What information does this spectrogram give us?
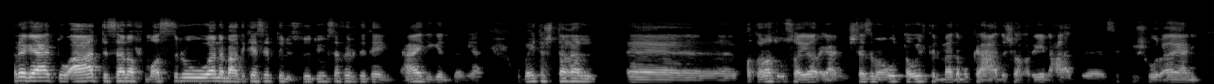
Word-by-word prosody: رجعت 170 -2 +8
وقعدت 155 +2 +6
سَنة 150 0 +4
في - - -9
مصر 160 +3 -2
وأنا 160 -1 +5
بعد 135 -2 +3
كده 145 - -2
سِبت 145 0 -6
الاستوديو 130 +1 -7
وسافرت 135 0 -7
تاني، 115 -4 -7
عادي 135 -4 +1
جدًا 110 -3 -9
يعني. 90 -1 -14 0.3
وبقيت 140 +2 -4
أشتغل، 145 -2 0 0.3
آآ 105 -3 -4
فترات - - -2
قصيرة - - -1
يعني، - - -4
مش 95 - -8
لازم 125 0 -3
عقود 115 +4 -2
طويلة 130 +2 0
المدى، 115 +1 -4
ممكن 120 0 -7
عقد - - -3
شهرين، 115 +1 -7
عقد - - -7 0.3
6 - - -23
شهور، - - -8
آه، 115 - -2
يعني 110 -1 -5
130 Hz, 170 wpm, -25 LUFS, 115-145 Hz, 0.3 s, رجعت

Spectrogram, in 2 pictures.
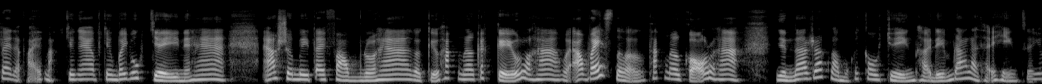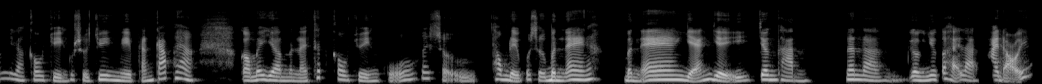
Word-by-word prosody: đây 265 -3 -2
là 200 - -6
phải - - -5
mặc 215 - -6
chân 230 -1 -3
a 235 0 0
chân 230 -1 -3
váy 240 +2 +1
bút 285 +2 -2
chì 170 -4 +5
nè 165 +1 -1
ha, 225 +1 +1 0.3
áo 265 - +3
sơ 275 -3 0
mi 230 -1 +2
tay 225 +1 0
phồng 185 -6 0
đồ 175 0 +2
ha, 230 +4 +3
rồi, 195 -3 -1
kiểu, 155 0 -1
thắt 285 +5 -3
nơ 230 -1 0
các 285 +4 -7
kiểu 155 - +5
rồi - - +1
ha, 230 -1 +1
rồi 195 - -4
áo 230 - +4
vest, 275 - +4
ờ, 165 -7 -1
thắt 280 +2 -6
nơ 245 -3 0
cổ 230 +3 +3
rồi 280 - 0
ha, 230 -3 +2 0.4
nhìn 195 -3 +1
nó 245 +5 +2
rất 330 +4 -2
là - - -1
một 180 -4 -4
cái 260 - -10
câu 230 -3 -2
chuyện 180 -6 -1
thời 185 -2 -2
điểm 165 +6 -1
đó 260 +4 -1
là 250 -6 -2
thể 185 +2 -5
hiện 170 -5 -4
sẽ - - -11
giống 255 +2 -9
như 250 - -6
là 205 - -3
câu 200 0 -3
chuyện 165 -6 -4
của - - -8
sự 165 - -4
chuyên 200 +5 0
nghiệp, 160 -2 -1
đẳng 170 +4 -2
cấp 260 +5 0
ha. 260 -8 -1 0.5
Còn 185 -1 0
bây 210 +2 +2
giờ 190 -3 +2
mình 170 -1 -4
lại 155 0 -2
thích 315 - -5
câu 220 -3 -2
chuyện 165 -3 -3
của 215 +8 -4
cái 280 - -6
sự - - -7 0.2
thông 235 -3 +1
điệp 165 -6 +3
của - - -5
sự 185 -6 -3
bình 180 -1 +4
an 215 +2 +5
á, 235 - 0 0.3
bình 175 -3 -1
an, 215 +2 +6
giản 215 +6 +3
dị, 185 -3 +3
chân 220 -2 +3
thành, 175 -5 -4 0.4
nên 225 -1 +3
là 200 -3 0
ừm, 170 - -7 0.3
gần 190 -1 +2
như 210 +3 +2
có 265 +5 -4
thể 220 - -1
là 185 -4 -3
thay 210 - +5
đổi 195 - +1
á. 310 - -3
215 Hz, 280 wpm, -24 LUFS, 180-235 Hz, 0.5 s, an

